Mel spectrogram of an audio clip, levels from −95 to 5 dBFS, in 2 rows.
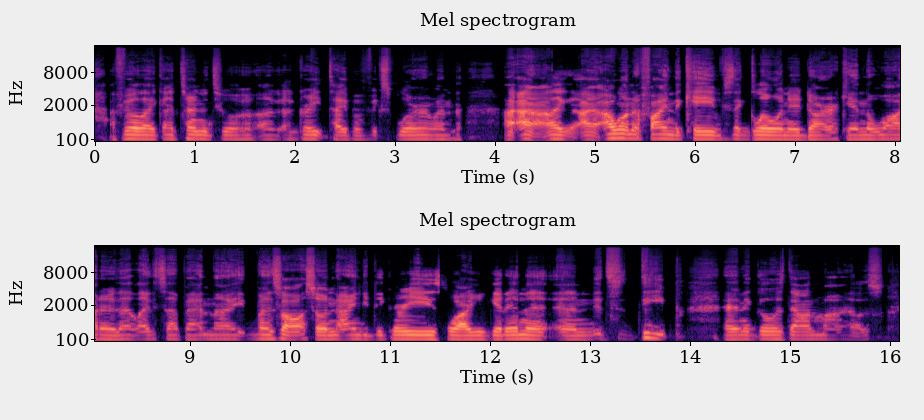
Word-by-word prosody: I - - -14
feel 130 0 +4
like 125 0 +1
I 130 - -4
turned 130 +1 -1
into 120 0 -6
a 115 -1 -11
a 120 - -16
great 125 +1 -5
type 115 +1 -4
of 115 +1 -13
explorer 125 0 -4
when 120 -1 -9 0.5
I - - +3
I 130 0 +5
I 125 - +2 0.2
I - - +4 0.2
I - - +7
wanna 140 -2 +4
find 130 -1 +2
the 120 - -4
caves 125 -2 0
that 120 -2 -6
glow 125 -1 +4
in 120 - +1
the 115 -1 0
dark 115 0 -2
and 120 0 -2
the 120 - 0
water 125 -1 -1
that 120 0 -6
lights 120 +1 -6
up 120 0 -7
at 120 +2 -7
night, 120 -1 -7
but 125 -1 0
it's 125 +2 -2
also 120 -1 +4
90 120 +1 -2
degrees 125 +1 +1
while 120 -2 +6
you 120 0 -1
get 120 +1 0
in 125 +1 +3
it, 120 -1 +1
and 115 +1 -5
it's 140 0 -8
deep, 150 -5 -4 0.4
and 120 0 0
it 120 -1 -8
goes 125 -1 -1
down 120 +1 -2
miles, 120 -1 -11
120 Hz, 200 wpm, -25 LUFS, 120-125 Hz, 0.5 s, I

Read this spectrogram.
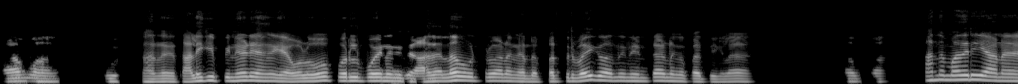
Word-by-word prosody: ஆமா. 150 -1 0 1.1
அந்த 130 +1 -1 0.2
தலைக்கு 160 +8 +2
பின்னாடி 175 +2 +2
அங்க 160 -1 0 0.2
எவ்வளவோ 150 +5 +2 0.2
பொருள் 170 -1 +2
போயிட்டு 165 -1 +4
இருக்கு. 145 -2 0
அதெல்லாம் 155 +7 +4
வுட்டுருவானுங்க. 165 -3 -1
அந்த 130 -1 -3
10 140 +2 -4
ரூபாய்க்கு 190 +6 +2
வந்து 170 0 -2
நின்டானுங்க 160 -1 -2
பார்த்தீங்களா? 130 0 -5 1.2
அப்பா! 130 0 -14 0.5
அந்த 205 +2 -1
மாதிரியான 210 -5 +3
160 Hz, 120 wpm, -23 LUFS, 140-170 Hz, 1.2 s, போயிட்டு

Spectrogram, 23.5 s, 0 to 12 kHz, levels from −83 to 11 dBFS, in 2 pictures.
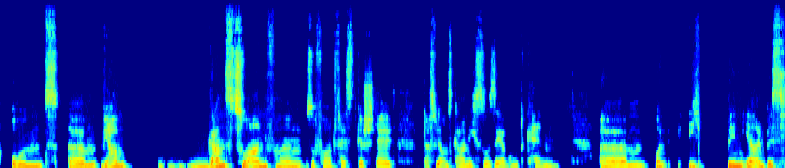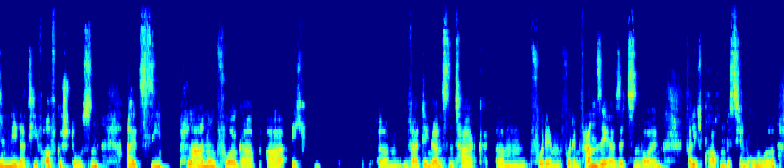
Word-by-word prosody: Und, 170 -2 +2 0.2
ähm, 160 -1 +3
wir 175 -3 +2
haben, 175 +1 +1 0.4
hm, 215 -4 -7
ganz 225 +6 +5
zu 250 -3 +6
Anfang 195 -2 +2
sofort 185 0 -5
festgestellt, 165 -2 -2 0.4
dass 150 +5 -8
wir 190 - +2
uns 175 +4 -8
gar 165 +2 -3
nicht 175 0 -4
so 165 -1 -3
sehr 150 0 -2
gut 150 0 -11
kennen, 135 -7 -7 0.6
ähm, 150 - +1
und 175 -2 0 0.3
ich 190 -2 -3 0.3
bin 215 +1 +7
ihr 195 -5 +4
ein 175 +2 +2
bisschen 200 -1 +3
negativ 180 -3 0
aufgestoßen, 195 - -1 0.3
als 170 -1 +2
sie 185 -1 0 0.2
Planung 180 +2 +3
vorgab: 170 -3 0 0.2
„Äh, 160 +1 +2
ich, 170 -2 -5
hm, - - -15 0.9
ähm, 160 -5 -3
werde 165 -1 0
den 160 -1 0
ganzen 155 +1 +1
Tag, 155 0 -2
ähm, 150 -3 -2
vor 160 - -2
dem 145 -3 -1
vor 155 - -2
dem 145 -4 -3
Fernseher 170 - +5
sitzen 140 0 -3
wollen, 140 +6 -1 0.4
weil 150 +1 +4
ich 140 - -6
brauche 145 +2 -3
'n - - 0
bisschen 145 +2 -3
Ruhe” 145 +3 0
165 Hz, 140 wpm, -23 LUFS, 155-185 Hz, 0.9 s, bin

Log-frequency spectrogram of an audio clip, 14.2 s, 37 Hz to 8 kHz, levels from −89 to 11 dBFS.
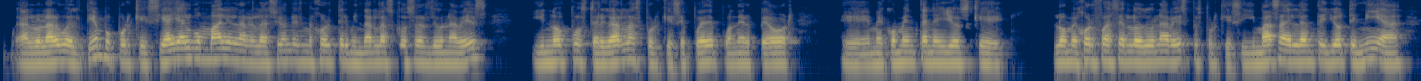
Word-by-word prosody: a 120 - -1
lo 130 +1 +2
largo 135 +2 +6
del 130 -3 -1
tiempo, 185 0 -3
porque 140 -2 -5
sí 125 +3 -2
hay 150 +3 +6
algo 170 0 +2
mal 165 +1 +3
en 155 - -1
la 145 - +1
relación, 135 +2 -3
es 140 -1 -7
mejor 140 +1 -4
terminar 130 -2 -2
las 135 0 -2
cosas 135 -2 -4
de 130 - -2
una 130 0 -1
vez 170 +6 -2 0.4
y 130 -2 -8
no 140 +1 +1
postergarlas 140 +2 +1
porque 125 -5 -8
se 125 - -8
puede 135 +1 +2
poner 125 -1 -5
peor. 125 +1 +1 0.4
Eh, 120 -2 -6
me 120 0 -4
comentan 135 +1 -1
ellos 130 0 -1
que 120 -2 -6 0.4
lo 135 0 +3
mejor 140 +2 +1
fue 145 0 +2
hacerlo 140 -1 +3
de 135 - +3
una 145 +1 +2
vez, 145 +1 -1
pues 140 -2 -13
porque 115 - -11
si 125 +2 -10
más 140 +4 +4
adelante 140 -1 +3
yo 140 0 +2
tenía 130 -3 -1
135 Hz, 205 wpm, -22 LUFS, 130-140 Hz, 0.4 s, largo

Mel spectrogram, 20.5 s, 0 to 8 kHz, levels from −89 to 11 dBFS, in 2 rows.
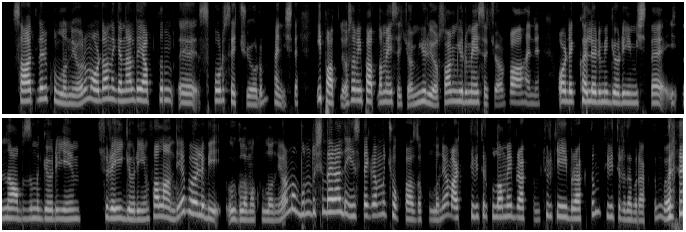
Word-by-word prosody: saatleri 250 +3 +4
kullanıyorum. 200 0 -3
Oradan 275 +2 +4
da - - -1
genelde 255 +1 +2
yaptığım, 250 +1 +2
eee, 205 -1 -2
sporu 250 0 -1
seçiyorum. 210 - -5
Hani, 200 -6 -4
işte, 195 - -6 0.3
ip 300 -3 -2
atlıyorsam 255 +4 +2
ip 255 0 -2
atlamayı 225 -1 +2
seçiyorum, 180 0 -7
yürüyorsam 225 +1 0
yürümeyi 225 -1 +1
seçiyorum 175 -4 -6
falan, 210 0 0
hani, 185 -3 -8 0.3
oradaki 230 -1 +3
kalorimi 225 -2 +3
göreyim, 210 -1 0
işte, 205 -1 -1
i 205 - -13
nabzımı 215 -1 0
göreyim, 205 0 -2 0.2
süreyi 220 -2 +1
göreyim 195 -1 0
falan 245 -4 +3
diye, 350 +7 0
böyle, 300 -7 +5
bir 370 - -2
uygulama 190 -2 -2
kullanıyorum 185 - -4
ama 395 -7 -1
bunun 315 +2 -5
dışında 350 +1 +1
herhâlde 350 -2 +7
Instagram'ı 275 +2 -1
çok 265 -3 -4
fazla 195 -2 -1
kullanıyorum. 190 +8 -5
Artık 235 -1 +3
Twitter 255 +1 -7
kullanmayı 250 +1 0
bıraktım. 225 -5 -1
Türkiye'yi 250 +1 -2
bıraktım, 215 +11 -2
Twitter'ı 250 - -7
da 190 -2 -3
bıraktım. 175 +8 -7
Böyle, 225 +5 +5
225 Hz, 160 wpm, -29 LUFS, 205-255 Hz, 0.3 s, herhâlde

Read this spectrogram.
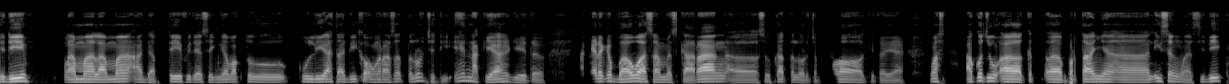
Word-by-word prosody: Jadi, 125 +4 +5 0.5
lama-lama 120 0 +3 0.2
adaptif, 115 +3 -4
gitu 120 - -6
ya 120 - -4
sehingga 115 +2 -5
waktu 125 - -9 0.5
kuliah 130 0 0
tadi 120 +1 -4
kok - - -2
ngerasa 120 +2 -4
telur 170 +1 -6
jadi 105 -1 -12 0.2
enak 170 -3 -2
ya, 120 - +3 0.2
gitu. 105 0 -7 0.4
Akhirnya 135 +3 0
kebawa 135 +2 +5
sampe 115 -1 -2
sekarang, 125 +7 +5
eee, 100 0 -5
suka 115 +2 -6
telur 105 -3 -9
ceplok, 115 -3 -3
gitu 95 - -14
ya. 90 - -8 0.3
Mas, - - 0 0.2
aku 140 +7 +2
ju 155 - +4
eee, 125 -2 +7
ket - - -7
eee, 120 -1 +4
pertanyaan 115 -3 0
iseng, 145 -2 +3
Mas, 100 -2 -7
jadi, 145 +7 +1
120 Hz, 175 wpm, -27 LUFS, 110-130 Hz, 0.5 s, eee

